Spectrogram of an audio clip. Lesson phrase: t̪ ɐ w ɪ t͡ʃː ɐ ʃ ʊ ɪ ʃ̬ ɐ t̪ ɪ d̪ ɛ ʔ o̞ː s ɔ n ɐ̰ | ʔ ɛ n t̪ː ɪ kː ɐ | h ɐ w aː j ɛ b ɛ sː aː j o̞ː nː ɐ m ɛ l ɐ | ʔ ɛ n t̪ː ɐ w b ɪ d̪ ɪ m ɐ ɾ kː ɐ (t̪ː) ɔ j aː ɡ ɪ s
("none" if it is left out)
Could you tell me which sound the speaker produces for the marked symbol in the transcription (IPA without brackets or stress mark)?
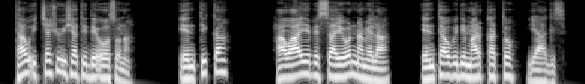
t̪ː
